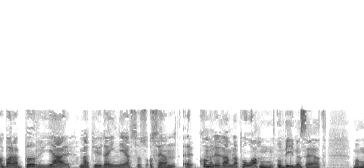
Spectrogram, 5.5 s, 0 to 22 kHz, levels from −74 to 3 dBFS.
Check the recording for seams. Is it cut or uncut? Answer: cut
